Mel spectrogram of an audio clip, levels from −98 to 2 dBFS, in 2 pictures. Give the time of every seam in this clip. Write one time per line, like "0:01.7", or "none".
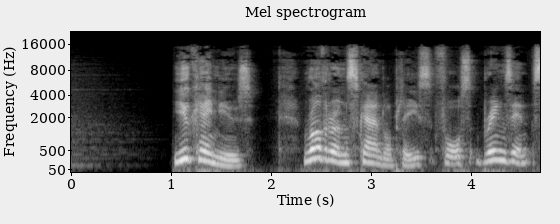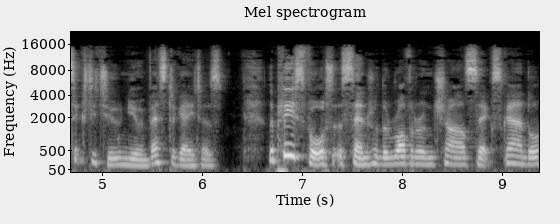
0:06.6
